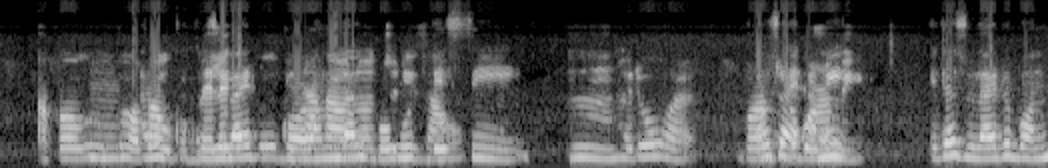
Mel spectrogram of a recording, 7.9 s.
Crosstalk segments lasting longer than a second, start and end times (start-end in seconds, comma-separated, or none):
0.7-3.6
